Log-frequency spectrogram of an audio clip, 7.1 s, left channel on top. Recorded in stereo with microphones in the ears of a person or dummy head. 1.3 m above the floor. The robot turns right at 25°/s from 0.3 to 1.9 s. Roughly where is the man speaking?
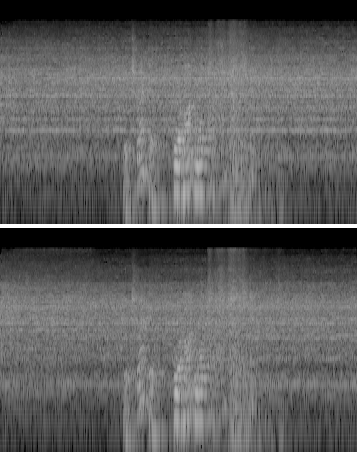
Centre.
